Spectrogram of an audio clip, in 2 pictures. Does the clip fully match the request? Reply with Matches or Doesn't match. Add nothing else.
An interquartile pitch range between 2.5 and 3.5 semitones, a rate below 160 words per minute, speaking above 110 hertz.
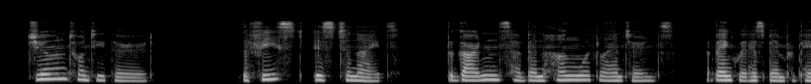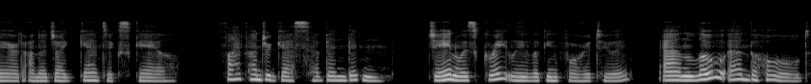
Matches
